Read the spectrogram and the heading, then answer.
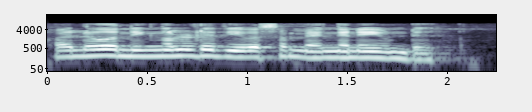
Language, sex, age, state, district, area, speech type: Malayalam, female, 60+, Kerala, Kozhikode, urban, read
